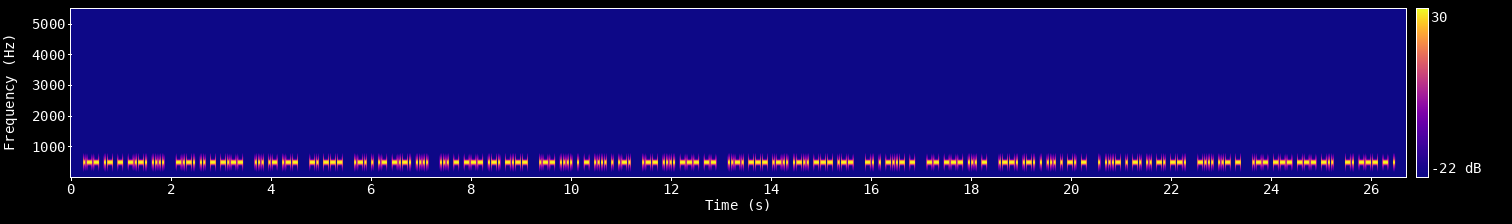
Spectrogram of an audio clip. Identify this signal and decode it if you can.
Morse code, heard as a keyed tone, about 34 wpm, 500 Hz. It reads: WATCH CITY SAW NO REACH STORY WHETHER WHOM FOLLOW NEXT MOST PRESENT EVENING BUT WOOD NOTE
